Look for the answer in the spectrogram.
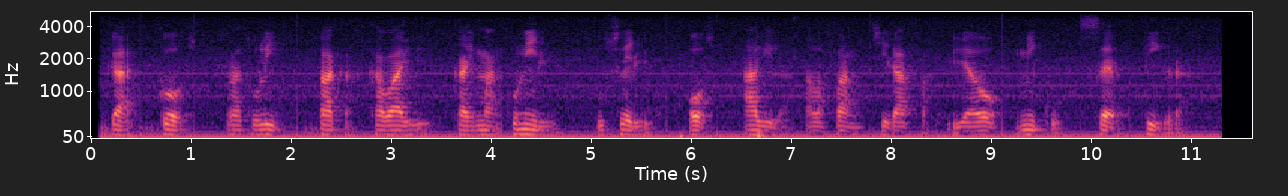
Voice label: catalan; animals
